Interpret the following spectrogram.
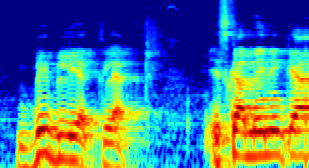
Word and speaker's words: biblioklept: इसको पढ़ेंगे दोस्तों बिब्लियोक्लेप्ट। बिब्लियोक्लेप्ट, इसको बिब्लियोक्लेप्ट नहीं पढ़ना है। इसमें जो स्ट्रेस है वो पहला बी में, पहला जो बी है, उस जो बड़ी ई है उसके नीचे मैंने उसको अंडरलाइन किया है।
